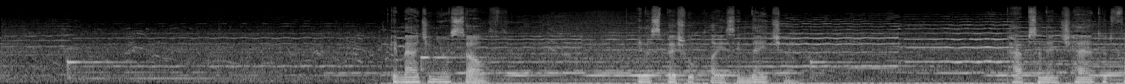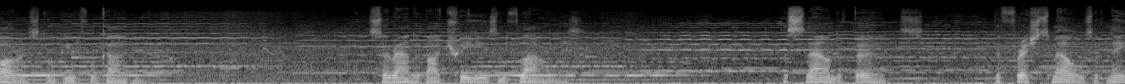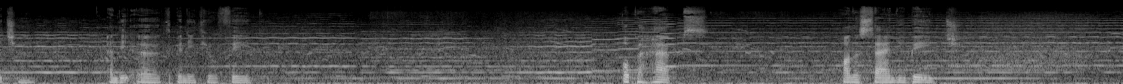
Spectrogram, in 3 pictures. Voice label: meditation for healing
